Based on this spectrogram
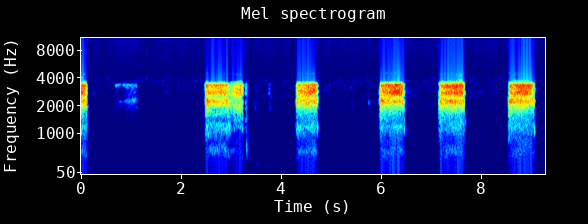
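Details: Barn owl owlet in a nest box at night, 12:49 am on 7 June 2023, giving harsh rasping hisses in separate bursts under a second long, five in all, about one every one to two seconds, otherwise silent.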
